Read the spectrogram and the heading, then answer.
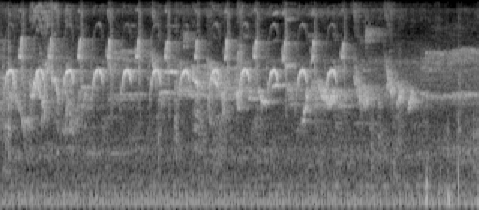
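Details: Java sparrow in the wild giving a rapid, regular string of bright, hooked chirps, roughly two to three per second, fading near the end into a softer, drawn-out buzzy note.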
